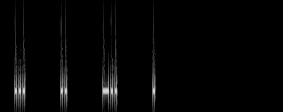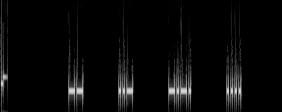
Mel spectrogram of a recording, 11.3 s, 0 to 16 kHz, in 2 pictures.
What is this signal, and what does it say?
Morse code, heard as a keyed tone, about 29 wpm, spaced as for 10 wpm, 700 Hz. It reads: SIDE MUCH
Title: 6x Character Spacing - Top 300 Words - 30wpm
